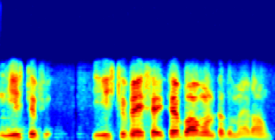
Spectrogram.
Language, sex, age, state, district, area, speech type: Telugu, male, 45-60, Andhra Pradesh, Bapatla, rural, conversation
